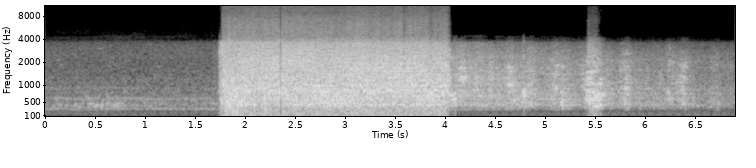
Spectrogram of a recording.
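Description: A lightning strike and thunder right next to a doorbell camera, the bolt hitting a large pole nearby. It comes as a sudden, loud, close crackling blast lasting about two seconds, then a lower rumble that fades.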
